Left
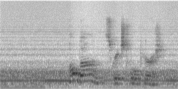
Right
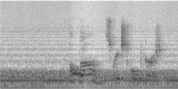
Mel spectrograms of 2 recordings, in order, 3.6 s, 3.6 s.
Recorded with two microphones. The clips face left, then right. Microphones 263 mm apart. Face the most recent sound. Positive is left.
turn(degrees=55)  # may be behind; listen again after turning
